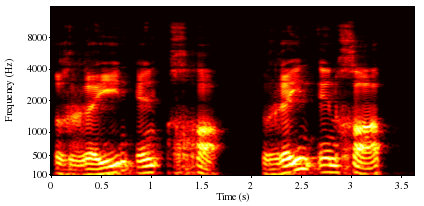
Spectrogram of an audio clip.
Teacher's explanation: The part of the throat which near to the mouth, that you can pronounce Ghain and Kha. Ghain and Kha, both you can pronounce from the upper throat. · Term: upper throttle letters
